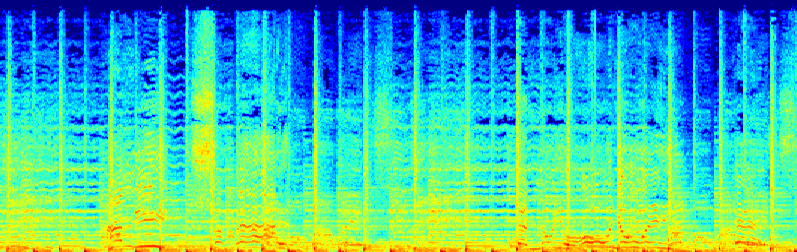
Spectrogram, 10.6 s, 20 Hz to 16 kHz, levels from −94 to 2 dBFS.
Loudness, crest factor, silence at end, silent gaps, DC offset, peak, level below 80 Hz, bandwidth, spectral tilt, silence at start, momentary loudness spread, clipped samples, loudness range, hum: -15 LUFS; 14 dB; 0 s; none; 0.1%; 0 dBFS; -20 dBFS; 16 kHz; -4.5 dB/octave; 0 s; 4 LU; under 0.1%; 2 LU; none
